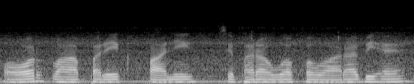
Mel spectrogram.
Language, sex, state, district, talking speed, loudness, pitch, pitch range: Hindi, male, Madhya Pradesh, Katni, 160 wpm, -16 LUFS, 115 Hz, 115-125 Hz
